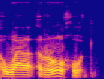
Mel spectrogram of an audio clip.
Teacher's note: adalam kemudian roh Ada Wow ada Alif dan lam ini termasuk alif lam syamsiah jadi bunyi huruf lam nya hilang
